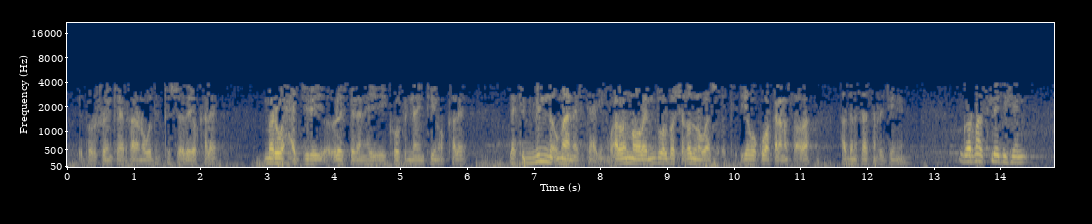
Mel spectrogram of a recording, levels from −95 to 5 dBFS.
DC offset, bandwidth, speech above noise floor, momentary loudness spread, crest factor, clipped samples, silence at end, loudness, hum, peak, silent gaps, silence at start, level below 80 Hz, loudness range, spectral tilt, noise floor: under 0.1%; 4 kHz; 26 dB; 15 LU; 20 dB; under 0.1%; 0.3 s; -25 LUFS; none; -4 dBFS; none; 0 s; -50 dBFS; 6 LU; -11 dB/octave; -50 dBFS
